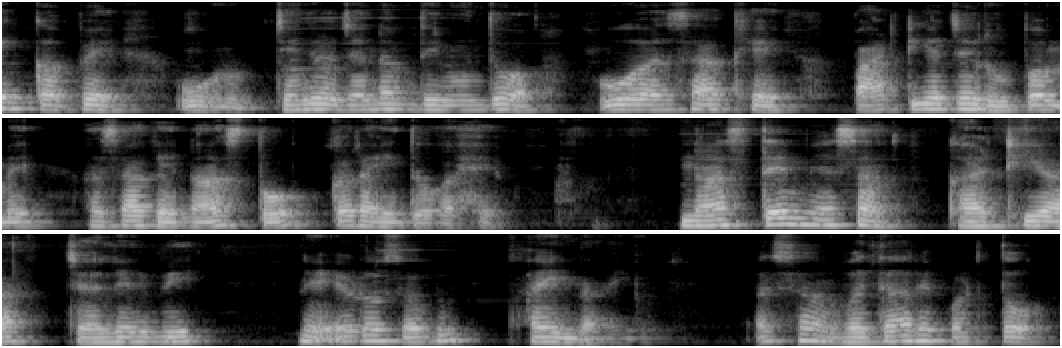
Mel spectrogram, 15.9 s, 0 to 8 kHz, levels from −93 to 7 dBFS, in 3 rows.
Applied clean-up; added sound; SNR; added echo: neural mask model DeepFilterNet 3.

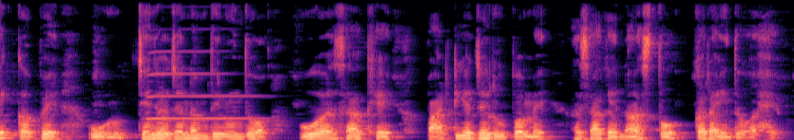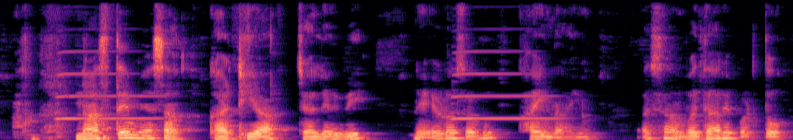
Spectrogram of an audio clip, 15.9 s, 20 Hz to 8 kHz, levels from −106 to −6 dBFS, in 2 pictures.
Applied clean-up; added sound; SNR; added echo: classical method WPE with log-MMSE.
